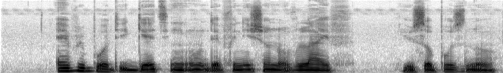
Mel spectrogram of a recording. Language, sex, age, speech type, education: Nigerian Pidgin, male, 15-29, spontaneous, tertiary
